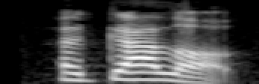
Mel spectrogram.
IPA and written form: əˈɡælək (agalloch)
